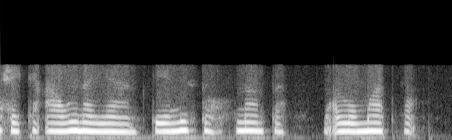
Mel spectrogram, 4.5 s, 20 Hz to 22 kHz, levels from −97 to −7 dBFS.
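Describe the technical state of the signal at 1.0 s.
At 1.0 s the speech carries G.726 ADPCM coding damage, present across the whole clip rather than at one spot. The codec sends only a coarse difference between each sample and an adaptive prediction, and the plainly audible harsh, rasping hiss that rises and falls with the speech level fits the 24 kbit/s rate. A spectrogram would show a hard ceiling at 4 kHz and grainy noise filling the gaps between harmonics wherever the speech is loud.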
